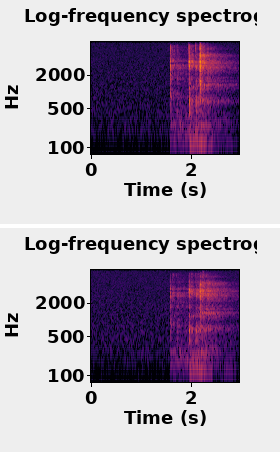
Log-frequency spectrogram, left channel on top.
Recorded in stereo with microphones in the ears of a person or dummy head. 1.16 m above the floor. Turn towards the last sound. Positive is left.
turn(degrees=60)  # may be behind; listen again after turning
